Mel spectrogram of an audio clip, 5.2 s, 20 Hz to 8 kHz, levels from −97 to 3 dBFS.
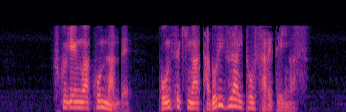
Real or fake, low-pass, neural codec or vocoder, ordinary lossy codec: real; 7.2 kHz; none; AAC, 16 kbps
